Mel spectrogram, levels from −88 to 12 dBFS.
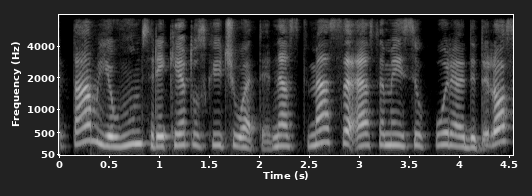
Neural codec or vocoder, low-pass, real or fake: codec, 16 kHz, 1 kbps, X-Codec, WavLM features, trained on Multilingual LibriSpeech; 7.2 kHz; fake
